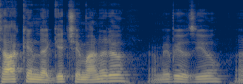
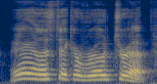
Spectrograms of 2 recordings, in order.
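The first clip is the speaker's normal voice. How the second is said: high, loud, drawn-out whoop of an idea; excited suggestion; 10 semitones higher, 6 dB louder, slower than usual. Acted. Drinker pitching a road trip after six beers, excited. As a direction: blurt it out like a grand plan.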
